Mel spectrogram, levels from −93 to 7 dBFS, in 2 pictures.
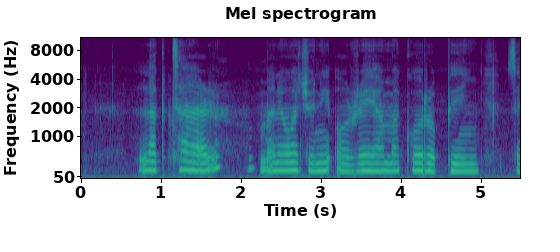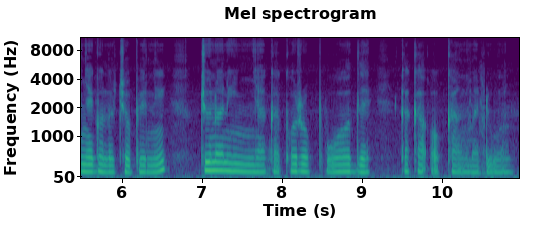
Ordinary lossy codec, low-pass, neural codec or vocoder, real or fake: none; none; vocoder, 22.05 kHz, 80 mel bands, WaveNeXt; fake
